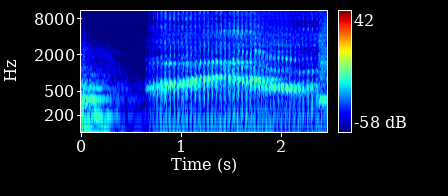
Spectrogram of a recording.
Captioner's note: growling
